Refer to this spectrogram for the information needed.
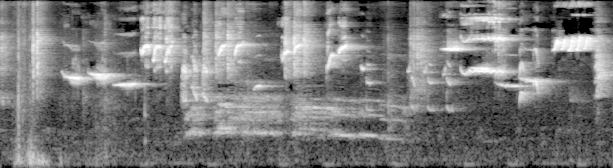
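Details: A hill blue flycatcher (sikatan cacing) sings its daily song: busy, varied whistled notes jumping between high and middle pitches, quick twittering phrases with short pauses.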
